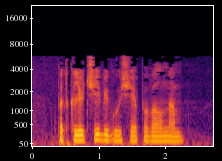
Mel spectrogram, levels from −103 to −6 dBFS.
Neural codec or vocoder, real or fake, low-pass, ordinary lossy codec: none; real; 7.2 kHz; MP3, 24 kbps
